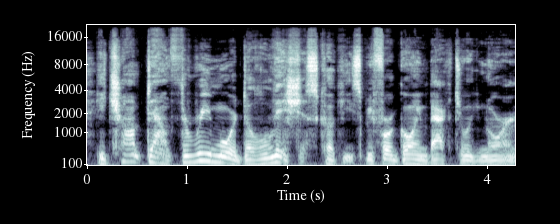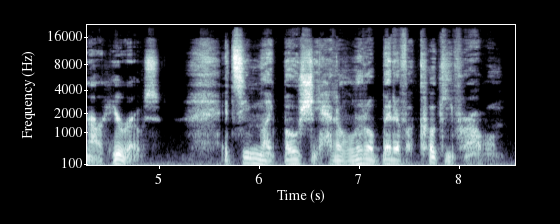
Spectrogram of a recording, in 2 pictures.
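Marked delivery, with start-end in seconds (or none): none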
